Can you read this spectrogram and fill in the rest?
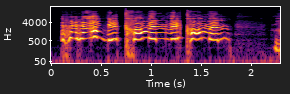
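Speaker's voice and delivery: very high, loud, drawn-out welcome after a giggle; giggle, then squeal a slow greeting; rufendes Tingeli. A narrator's reading. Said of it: "rief es". (kichernd, hoch und laut gerufen)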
